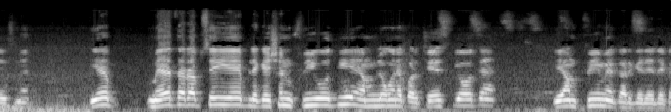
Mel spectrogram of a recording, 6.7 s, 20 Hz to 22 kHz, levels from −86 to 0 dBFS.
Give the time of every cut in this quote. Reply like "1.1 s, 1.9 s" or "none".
none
